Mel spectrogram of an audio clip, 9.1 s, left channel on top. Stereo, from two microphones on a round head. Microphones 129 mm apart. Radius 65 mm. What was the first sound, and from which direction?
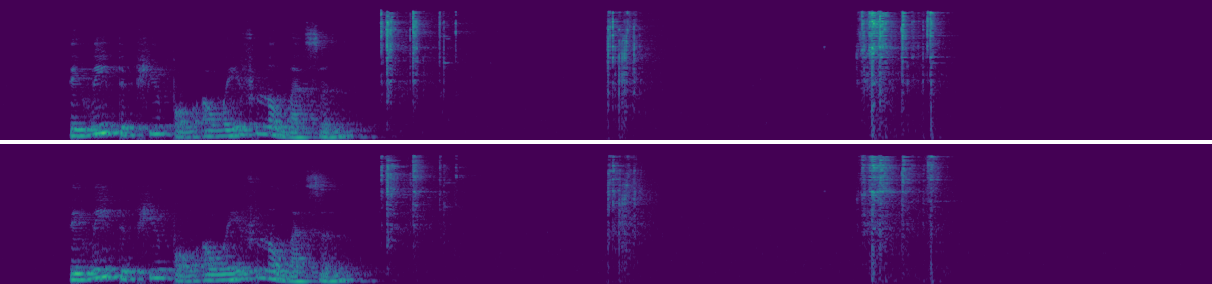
A man speaking, 60° left (ahead or behind).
